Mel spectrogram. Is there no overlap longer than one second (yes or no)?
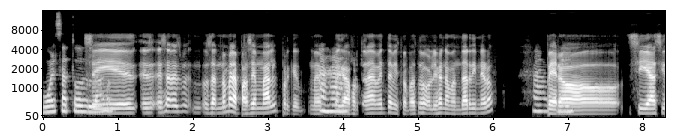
yes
